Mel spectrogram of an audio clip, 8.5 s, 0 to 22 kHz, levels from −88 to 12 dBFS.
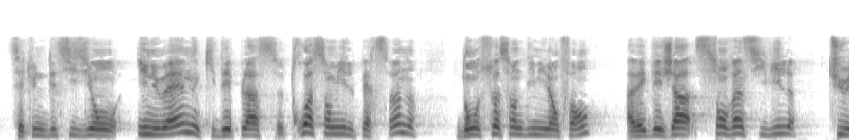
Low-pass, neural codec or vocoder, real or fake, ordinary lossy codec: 7.2 kHz; none; real; none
